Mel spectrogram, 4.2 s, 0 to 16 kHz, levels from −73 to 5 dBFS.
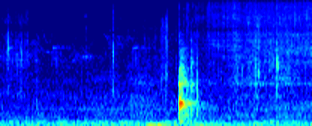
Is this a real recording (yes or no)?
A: no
